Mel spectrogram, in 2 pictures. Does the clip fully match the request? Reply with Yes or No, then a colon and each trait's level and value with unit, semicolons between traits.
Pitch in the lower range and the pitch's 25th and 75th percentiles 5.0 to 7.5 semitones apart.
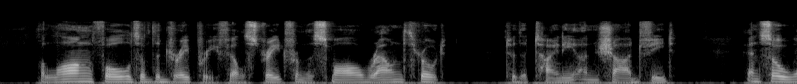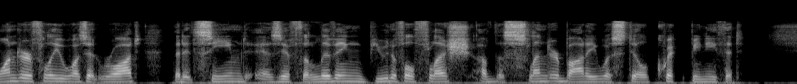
No: low, 120 Hz; average, 3.0 semitones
